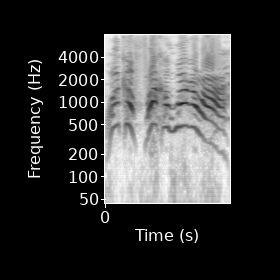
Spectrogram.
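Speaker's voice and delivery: squawking high parrot shriek. Retold or imitated. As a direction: screech it out like an angry parrot. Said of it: "You sound like a parrot".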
